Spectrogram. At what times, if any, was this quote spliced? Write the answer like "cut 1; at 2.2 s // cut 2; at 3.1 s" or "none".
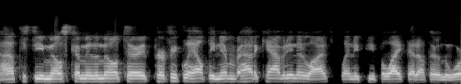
none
